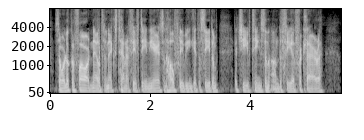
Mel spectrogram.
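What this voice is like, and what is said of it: Strong Clara Irish accent. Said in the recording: “Very strong Clara accent there”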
